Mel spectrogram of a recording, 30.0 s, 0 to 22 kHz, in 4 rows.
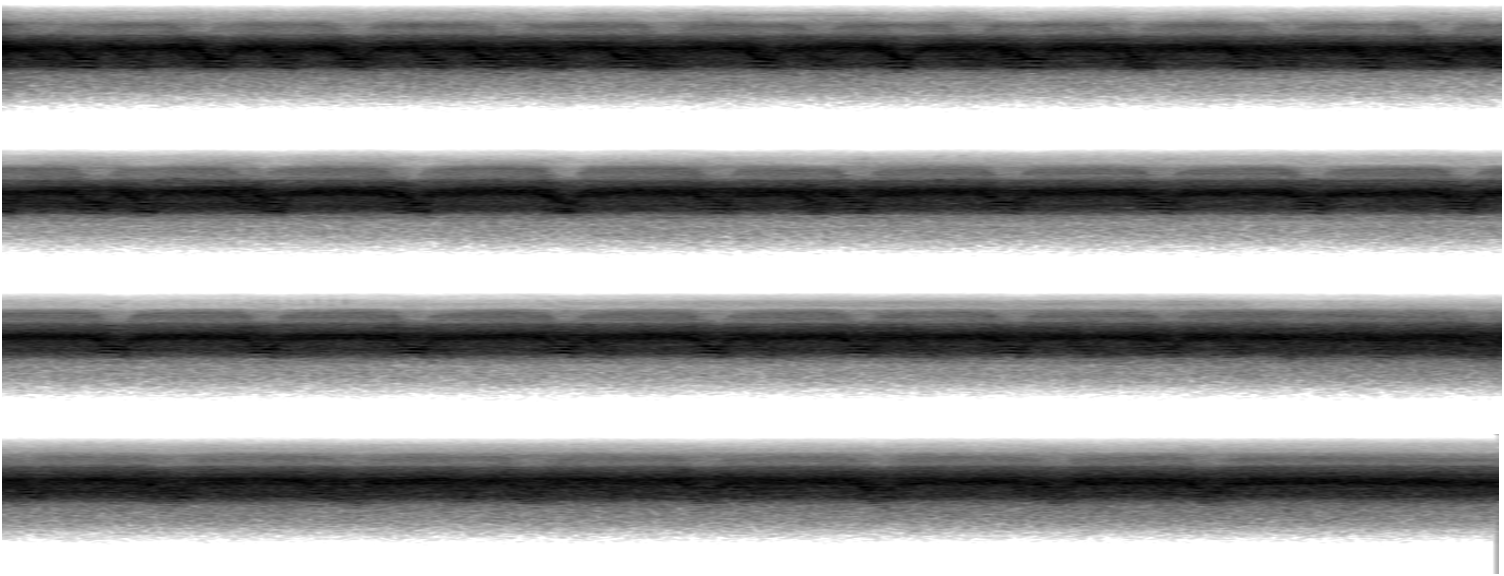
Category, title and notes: Soundscapes > Urban
AMBInsc Cicada Chorus Twilight Birds Insects Mid-August Kansas City Humid Usi Pro ORTF RambleRecordings
This is the sound of an early evening cicada chorus in Kansas City, Missouri. This was recorded on a Tuesday evening, around 19:00h in mid-August. While the cicadas dominate the sound, there are some bird sounds mixed in around #4:30. My mics are a pair of Uši Pros, mounted magnetically to the railing of a tall patio, about 1 meter apart and about 5 meters off the ground. The audio was lightly processed in Logic Pro, just to cut the lows and very slightly boost the mid-high frequencies where the cicadas were making the most noise. The weather was in the high 20s celsius, humid, still, and cloudless.
cicadas, twilight, insect, insects, field-recording, cicada, night, ambience, evening, summer, nature, birds, urban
